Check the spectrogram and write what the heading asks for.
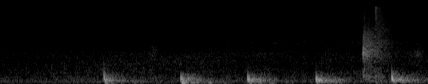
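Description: Footsteps on a bare wooden subfloor: about five low steps starting about a second in, with a short hiss near the end.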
